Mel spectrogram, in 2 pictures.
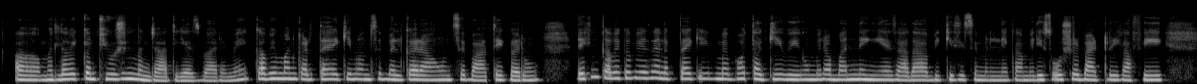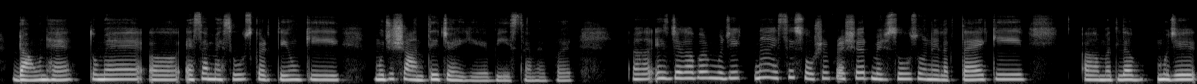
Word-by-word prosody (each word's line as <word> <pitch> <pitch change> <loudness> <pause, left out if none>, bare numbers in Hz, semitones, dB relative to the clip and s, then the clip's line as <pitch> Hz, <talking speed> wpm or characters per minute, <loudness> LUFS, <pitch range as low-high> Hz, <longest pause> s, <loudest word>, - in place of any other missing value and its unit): अ, - - +3 0.2
मतलब 215 +3 +2
एक 245 0 -2
कन्फ्यूजन 250 -1 +3
बन 215 -4 +3
जाती 180 0 -3
है 180 - 0
इस 175 - -5
बारे 175 -1 -4
में। 210 +7 -3
कभी 255 0 +3
मन 260 0 +4
करता 235 -1 -2
है 240 0 0
कि 245 +2 -3
मैं 240 - 0
उनसे 235 +1 -1
मिलकर 225 -1 +1
आऊँ, 205 0 0
उनसे 215 +2 -1
बातें 205 0 -2
करूँ, 200 -1 -1 0.4
लेकिन 300 +8 0
कभी-कभी 290 0 -1
ऐसा 290 +1 -1
लगता 260 -1 -2
है 255 - 0
कि 260 +1 -6
मैं 255 -2 -1
बहुत 260 +1 -3
थकी 235 0 +1
हुई 230 -1 +3
हूँ 225 0 +1
मेरा 230 +1 +1
मन 220 0 +2
नहीं 225 -2 +4
है 210 - +1
ज़्यादा 200 -1 -1
अभी 200 +1 -3
किसी 210 0 -2
से 210 +1 -4
मिलने 195 -1 -2
का 200 +1 -5
मेरी 200 +2 0
सोशल 220 +2 -1
बैटरी 210 +1 -1
काफ़ी 210 +1 -1 0.5
डाउन 210 0 +5
है, 210 +1 +2 0.2
तो 235 - +1
मैं 230 +1 +3
अ, 215 +1 0
ऐसा 230 +3 +2
महसूस 235 0 +1
करती 215 -1 -1
हूँ 215 +1 +2
कि 215 -2 0 0.4
मुझे 225 +2 +4
शांति 230 -3 +3
चाहिए 185 -6 -1
अभी 180 +1 -5
इस 175 - -7
समय 180 -3 -6
पर। 180 0 -5 0.6
अ, 240 +1 0
इस 280 -1 +1
जगह 285 +1 +1
पर 295 +1 0
मुझे 285 -1 0
एक 290 0 -7
ना 315 +2 0
ऐसे 295 +3 -4
सोशल 275 -3 -2
प्रेशर 275 +1 -2
महसूस 250 +1 0
होने 230 -3 +2
लगता 210 +1 -2
है 215 +1 +3
कि 230 0 -1 0.6
अ, - - +2
मतलब 210 0 +2 0.2
मुझे 220 -1 +6
225 Hz, 205 wpm, -24 LUFS, 210-245 Hz, 0.6 s, मुझे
